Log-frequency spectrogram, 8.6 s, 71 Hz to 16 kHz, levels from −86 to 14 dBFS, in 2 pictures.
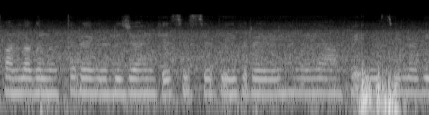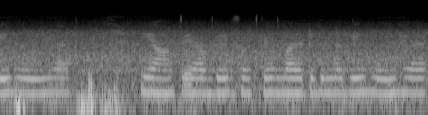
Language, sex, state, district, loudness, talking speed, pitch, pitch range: Hindi, female, Haryana, Jhajjar, -21 LUFS, 175 wpm, 200 Hz, 200-205 Hz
